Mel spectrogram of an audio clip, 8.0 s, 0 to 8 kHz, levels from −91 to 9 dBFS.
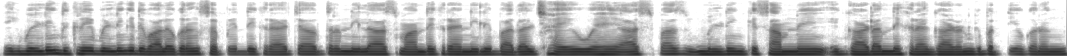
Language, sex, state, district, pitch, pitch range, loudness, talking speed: Hindi, male, Chhattisgarh, Jashpur, 130 Hz, 130-135 Hz, -12 LUFS, 300 wpm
